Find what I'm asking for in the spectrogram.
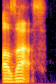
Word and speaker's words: Alsace: Or I'll say, I don't even know how they pronounce it in American, but I looked up how to pronounce it in French, and it's Alsace.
